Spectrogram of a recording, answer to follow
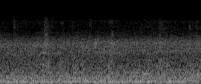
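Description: Steady street noise: a continuous low traffic rumble with a hiss over it, no distinct events standing out.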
